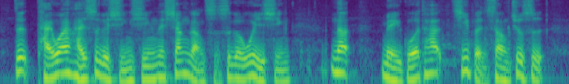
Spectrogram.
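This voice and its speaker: A man with a medium-pitched, dark, mellow and somewhat breathy voice talks at a moderate pace with very wide pitch swings, in a dry sound with no echo. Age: 50s. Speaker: film producer; guest. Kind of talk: radio interview. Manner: halting. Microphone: lapel.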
